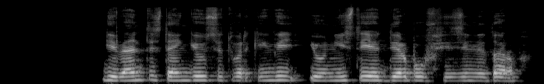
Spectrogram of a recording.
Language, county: Lithuanian, Kaunas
